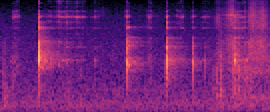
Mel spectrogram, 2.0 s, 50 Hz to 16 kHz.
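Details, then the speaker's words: 1966 Mustang door hinge, cleaned up before rebuild, rocked by hand; sharp metallic clicks and clunks from play in the worn hinge pin and bushings, which are to be replaced. "all right with the hinge all cleaned up you can actually hear the sound and maybe see the play that's in there"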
